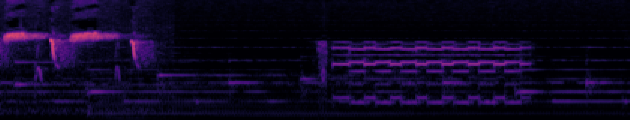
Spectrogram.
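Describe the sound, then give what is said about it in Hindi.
A phone rings with a bright, warbling electronic ringtone: a short chirpy burst first, then a longer sustained trill after a brief pause. It's clear, with no talking. The call is from the speaker's mother. “अच्छा एक मिनट रुको माँ का फोन है”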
